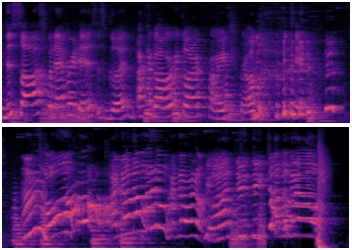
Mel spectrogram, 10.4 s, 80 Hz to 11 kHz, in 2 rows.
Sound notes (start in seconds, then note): 3.6 laughs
